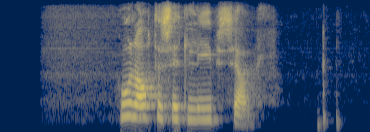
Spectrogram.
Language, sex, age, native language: Icelandic, female, 50-59, Icelandic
